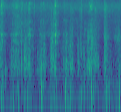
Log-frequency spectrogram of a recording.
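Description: A person chewing a mouthful of food with the lips closed, close to the microphone: a steady run of short, wet mouth clicks, about four a second.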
